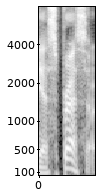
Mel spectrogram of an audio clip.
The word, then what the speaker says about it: espresso: the full version of come spresso versus espresso it's supposed to be espresso right right yeah well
